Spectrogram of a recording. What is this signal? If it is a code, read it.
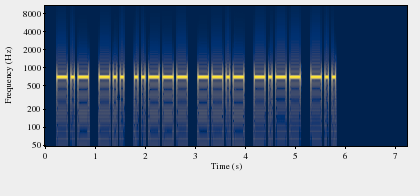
Morse code, heard as a keyed tone, about 17 wpm, 700 Hz. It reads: KD2QYD
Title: USA Callsign DE Callsign - 6 Characters - 17wpm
